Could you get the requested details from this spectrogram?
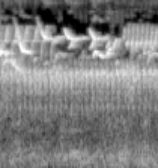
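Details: Short burst of canary song: a rapid, rolling trill with quick looping notes, sustained without a break.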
